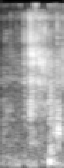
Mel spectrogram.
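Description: A concrete add-on with a cracking stucco facade, part of a ruined house in the desert, is struck and gives a short burst of bright, crunchy cracking with a brief low thud underneath. It sounds empty and hollow, which is probably why the structure is falling apart.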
